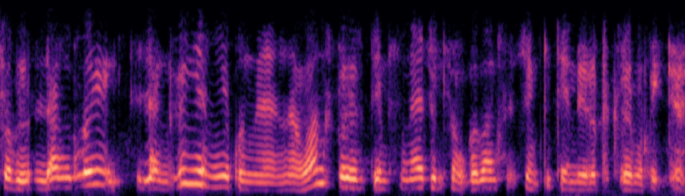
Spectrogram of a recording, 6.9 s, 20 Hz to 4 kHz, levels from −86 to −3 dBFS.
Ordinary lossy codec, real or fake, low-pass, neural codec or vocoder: Opus, 24 kbps; fake; 3.6 kHz; codec, 24 kHz, 1 kbps, SNAC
